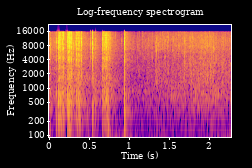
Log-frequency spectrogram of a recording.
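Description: Plastic bubble wrap crinkling and rustling as it is pulled off a wrapped sculpture, with a quick run of sharp crackles in the first second, then softer rustling.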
